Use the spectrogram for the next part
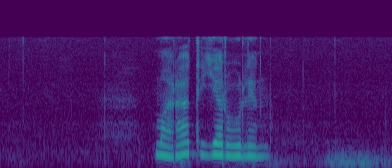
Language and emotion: Russian, neutral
